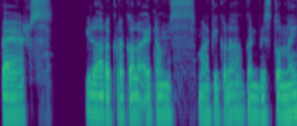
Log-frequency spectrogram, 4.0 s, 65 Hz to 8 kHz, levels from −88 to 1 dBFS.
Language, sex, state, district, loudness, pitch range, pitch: Telugu, male, Andhra Pradesh, Guntur, -36 LUFS, 100-105 Hz, 105 Hz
